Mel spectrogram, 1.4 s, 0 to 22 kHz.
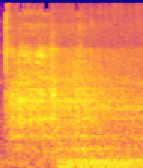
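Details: Honda Forza 350 scooter after repair of an intermittent no-start, previously fixed by tapping or shaking (fuel pump repaired): brief crank, engine catches at once, steady low idle; normal quick start.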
